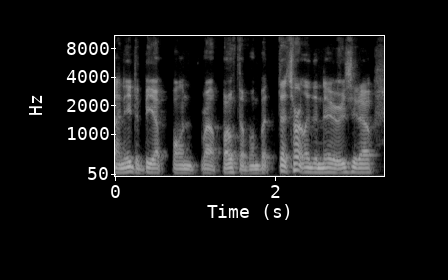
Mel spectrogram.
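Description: A man with a normal speaking voice, fairly low in pitch, at a fairly quick pace, with an American accent. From Philadelphia, US. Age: 50s. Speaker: law firm CEO. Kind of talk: interview.

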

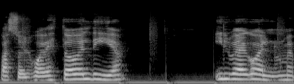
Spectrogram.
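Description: A woman with a Venezuelan accent, at a moderate pace. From Venezuela, Aragua. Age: 30s. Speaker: podcast host, doctor and running coach. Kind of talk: personal storytelling monologue.

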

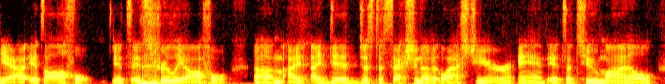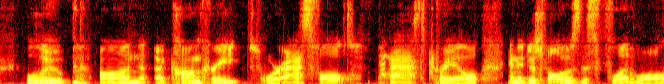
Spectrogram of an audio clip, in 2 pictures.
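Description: A man with an American accent uses an unremarkable speaking voice at medium pitch with lively intonation. His pace is fairly slow against a quiet background. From West Virginia. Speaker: ultrarunner and amateur filmmaker. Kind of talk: casual interview chat.

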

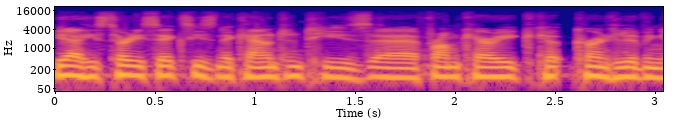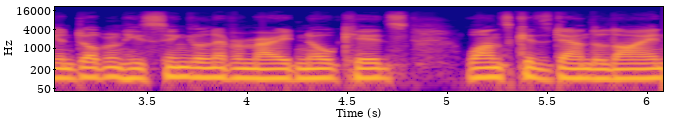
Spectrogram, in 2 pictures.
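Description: In a monotone, flat voice, a man talks very fast on a very clean recording with a silent background and a dry, close sound with no echo. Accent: Irish. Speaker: matchmaker. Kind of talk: casual chat. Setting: studio.

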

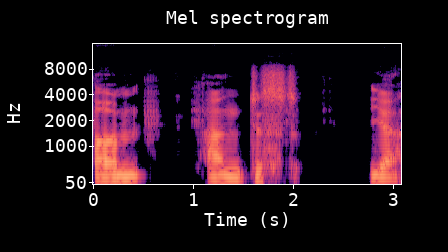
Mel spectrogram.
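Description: A man speaks with an East Anglian accent. The background is quiet and the sound is dry and close, with no echo. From England, Norfolk. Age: young. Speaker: urban explorer. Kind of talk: interview.

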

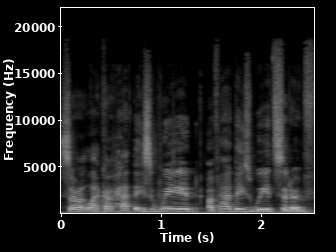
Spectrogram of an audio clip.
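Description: In a very clean recording with a silent background, a woman with an Australian accent speaks in a monotone, flat intonation. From Australia, Melbourne. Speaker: music podcast guest. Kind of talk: casual chat.

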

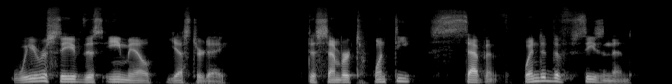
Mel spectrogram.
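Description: A man speaks fairly slowly with vocal fry and very wide pitch swings, the sound dry and close with no echo on a very clean recording with a silent background. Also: fairly low pitch for a man. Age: 30s. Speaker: racing podcast host and race car mechanic. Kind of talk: casual chat.

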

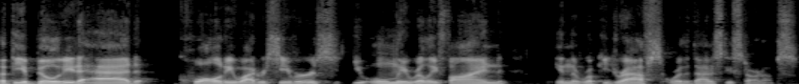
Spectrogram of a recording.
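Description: A man speaks fairly quickly with an American accent at a medium pitch, his intonation fairly even, in a plain, everyday voice. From Washington, D.C., US. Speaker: fantasy football analyst and podcaster. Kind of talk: casual interview. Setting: in person at his home.

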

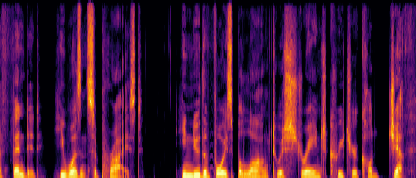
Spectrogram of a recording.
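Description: Lively intonation colors a natural reading voice. The background is quiet.

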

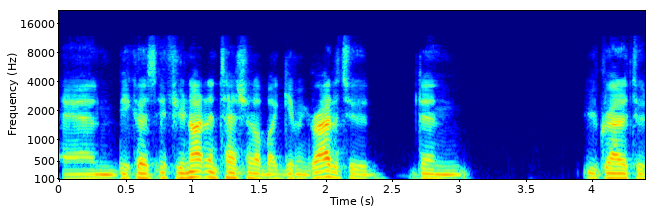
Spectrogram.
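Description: Very fast speech with fairly even intonation over a quiet background. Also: man. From Philippines. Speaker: sports physical therapist. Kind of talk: interview conversation.

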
